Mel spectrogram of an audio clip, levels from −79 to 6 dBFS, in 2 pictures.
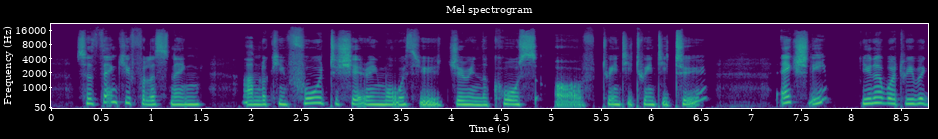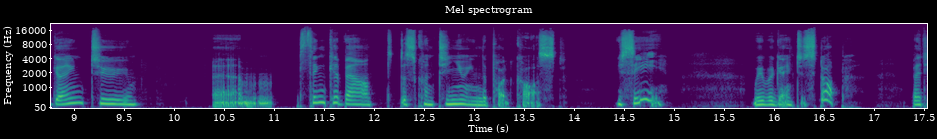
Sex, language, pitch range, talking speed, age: female, English, 180-225 Hz, 135 wpm, 60-79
